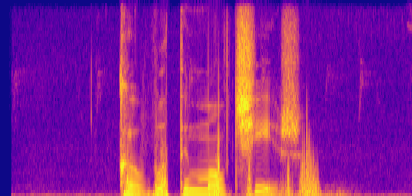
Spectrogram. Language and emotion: Russian, angry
